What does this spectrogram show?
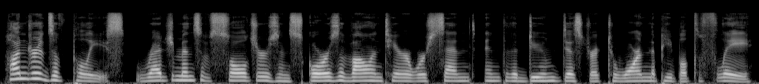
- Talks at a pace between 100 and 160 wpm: No, average, 175 wpm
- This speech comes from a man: No, female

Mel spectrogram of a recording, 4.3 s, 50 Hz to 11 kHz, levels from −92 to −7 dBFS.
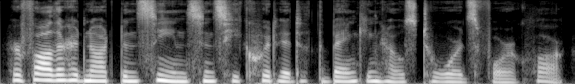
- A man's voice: No, female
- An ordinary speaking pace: No, fast, 210 wpm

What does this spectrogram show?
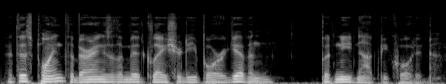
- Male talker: Yes, male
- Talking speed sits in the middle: No, fast, 230 wpm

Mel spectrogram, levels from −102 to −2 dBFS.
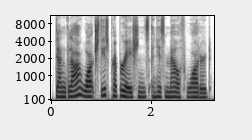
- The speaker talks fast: No, average, 145 wpm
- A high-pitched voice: Yes, high, 195 Hz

